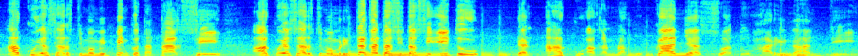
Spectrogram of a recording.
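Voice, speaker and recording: A man's voice: sits high, big pitch swings, brisk, crowd noise. A man voicing a jealous, scheming vehicle in a dubbed children's cartoon who grumbles that he should be the one giving orders. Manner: sulky, plotting, grumbling. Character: jealous scheming male vehicle who wants to boss everyone. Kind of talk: cartoon dubbing. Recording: music playing underneath.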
